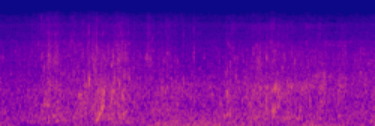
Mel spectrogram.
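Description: Strong waves and a fast current wash against an island shore with steady broadband surging and churning, moderately loud and continuous, with a faint voice briefly in the background.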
